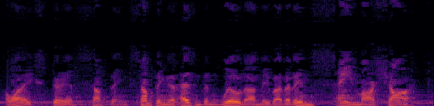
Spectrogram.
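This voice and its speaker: A man with a fairly low, natural-sounding voice speaks quickly, playing a hypnotized writer in a 1940s radio drama. In desperate, breathless bursts he narrates his own helpless terror from the inside. The old recording is rough, with music underneath.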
